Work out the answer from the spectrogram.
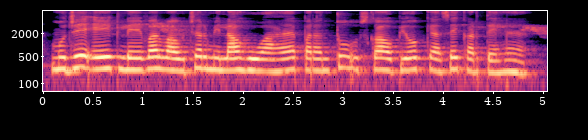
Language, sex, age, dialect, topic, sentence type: Hindi, female, 46-50, Hindustani Malvi Khadi Boli, banking, statement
